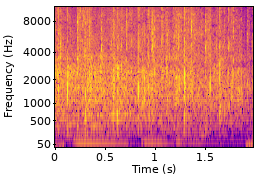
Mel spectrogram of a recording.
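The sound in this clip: Applause greets two quiz contestants on a quiz show: steady, dense clapping from an audience that holds evenly for the full two seconds, with no voices on top.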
